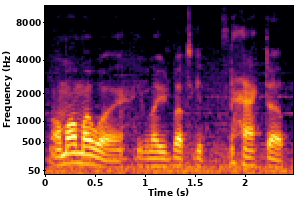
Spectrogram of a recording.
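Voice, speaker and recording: A man's voice: mid-range voice, expressive, quick pace, darkish tone, faint music behind. A young man giving casual, sarcastic and sweary commentary while playing a video game. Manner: sarcastic, profane running commentary. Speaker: gaming video host.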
